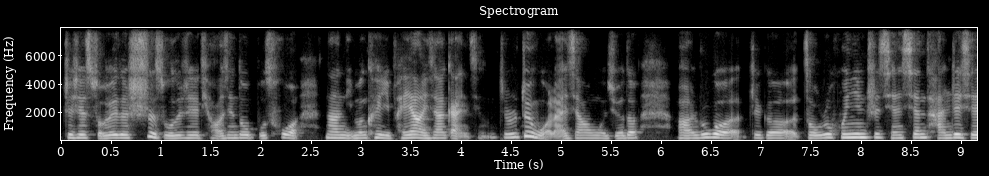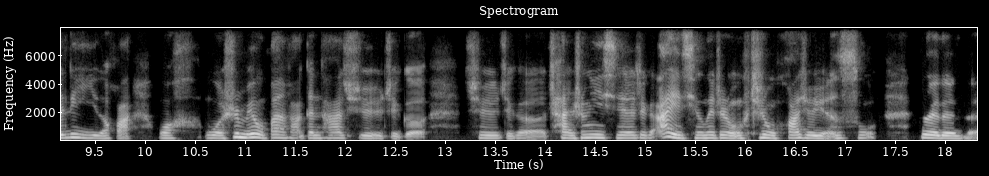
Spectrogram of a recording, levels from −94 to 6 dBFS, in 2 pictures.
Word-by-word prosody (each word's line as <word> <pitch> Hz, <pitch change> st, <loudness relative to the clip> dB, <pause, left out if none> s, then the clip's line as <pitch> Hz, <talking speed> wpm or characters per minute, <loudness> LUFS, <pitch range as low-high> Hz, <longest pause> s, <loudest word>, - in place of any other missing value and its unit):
这 220 Hz, -, -1 dB
些 215 Hz, 0 st, +1 dB
所 210 Hz, -4 st, -4 dB
谓 205 Hz, +3 st, +3 dB
的 215 Hz, -, +2 dB
世 250 Hz, +5 st, 0 dB
俗 185 Hz, -2 st, -2 dB
的 190 Hz, -, -1 dB
这 -, -, -10 dB
些 200 Hz, -, -2 dB
条 175 Hz, -3 st, -7 dB
件 200 Hz, +2 st, -5 dB
都 210 Hz, 0 st, 0 dB
不 200 Hz, -2 st, -6 dB
错， 200 Hz, -1 st, -1 dB, 0.3 s
那 215 Hz, -2 st, 0 dB
你 200 Hz, -2 st, -1 dB
们 195 Hz, +1 st, -1 dB
可 215 Hz, +3 st, -4 dB
以 190 Hz, -3 st, 0 dB
培 200 Hz, +2 st, -4 dB
养 220 Hz, -2 st, +6 dB
一 185 Hz, -, -1 dB
下 200 Hz, 0 st, -1 dB
感 185 Hz, -3 st, -1 dB
情。 265 Hz, -4 st, -17 dB
就 235 Hz, 0 st, -3 dB
是 255 Hz, -, +1 dB
对 325 Hz, +5 st, +3 dB
我 240 Hz, -, 0 dB
来 175 Hz, -, -2 dB
讲， 190 Hz, +1 st, -5 dB
我 180 Hz, -2 st, -6 dB
觉 185 Hz, +1 st, -5 dB
得， 200 Hz, +1 st, 0 dB, 0.4 s
啊， 190 Hz, -1 st, -2 dB
如 230 Hz, +5 st, +1 dB
果 225 Hz, -5 st, +3 dB
这 205 Hz, -, -6 dB
个 195 Hz, 0 st, -2 dB
走 195 Hz, 0 st, -3 dB
入 230 Hz, +2 st, +4 dB
婚 235 Hz, +1 st, +1 dB
姻 245 Hz, 0 st, +7 dB
之 245 Hz, 0 st, -2 dB
前， 205 Hz, -3 st, -4 dB
先 235 Hz, +3 st, +1 dB
谈 195 Hz, -3 st, -3 dB
这 230 Hz, +1 st, +5 dB
些 215 Hz, -1 st, -1 dB
利 225 Hz, -4 st, 0 dB
益 190 Hz, -, -1 dB
的 180 Hz, 0 st, -2 dB
话， 180 Hz, -, -1 dB, 0.2 s
我 190 Hz, 0 st, -2 dB
和 190 Hz, -, -13 dB
我 195 Hz, -1 st, -1 dB
是 265 Hz, -, +2 dB
没 240 Hz, 0 st, +6 dB
有 240 Hz, -5 st, +5 dB
办 220 Hz, +1 st, -1 dB
法 195 Hz, -1 st, -5 dB
跟 195 Hz, -1 st, -2 dB
他 195 Hz, 0 st, -3 dB
去 180 Hz, -1 st, -3 dB
这 -, -, -6 dB
个 -, -, -2 dB, 0.4 s
去 190 Hz, -2 st, -2 dB
这 165 Hz, -2 st, -6 dB
个， 195 Hz, -, -4 dB
产 200 Hz, -2 st, +2 dB
生 215 Hz, +4 st, 0 dB
一 220 Hz, -1 st, +2 dB
些 200 Hz, -2 st, 0 dB
这 200 Hz, +1 st, -3 dB
个 205 Hz, -, -5 dB
爱 240 Hz, -7 st, +7 dB
情 195 Hz, +2 st, -1 dB
的 200 Hz, 0 st, +1 dB
这 205 Hz, +1 st, 0 dB
种 185 Hz, -1 st, +3 dB
这 220 Hz, +5 st, -2 dB
种 195 Hz, -4 st, +3 dB
化 200 Hz, +3 st, +1 dB
学 190 Hz, -3 st, +3 dB
元 180 Hz, +1 st, +1 dB
素， 200 Hz, +7 st, -5 dB, 0.4 s
对 210 Hz, -4 st, +5 dB
对 185 Hz, -1 st, +5 dB
对。 170 Hz, -, -4 dB
200 Hz, 295 characters per minute, -20 LUFS, 190-220 Hz, 0.4 s, 姻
